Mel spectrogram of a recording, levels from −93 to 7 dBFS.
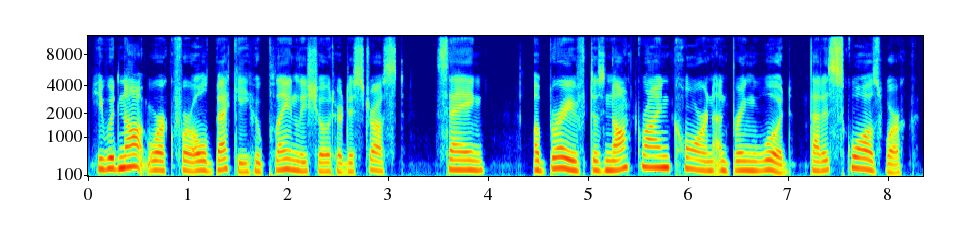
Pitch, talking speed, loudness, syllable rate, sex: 190 Hz, 170 wpm, -17 LUFS, 4.3 syllables/s, female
